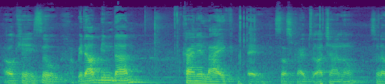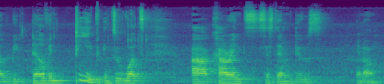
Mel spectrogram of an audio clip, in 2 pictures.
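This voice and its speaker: Speaking over a screen recording from an indoor room, a man walks through a coding tutorial casually and repeats points for emphasis. He sits low in pitch, keeps his intonation fairly even, and never hurries. Echo and a background hiss run through the recording.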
